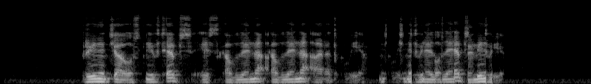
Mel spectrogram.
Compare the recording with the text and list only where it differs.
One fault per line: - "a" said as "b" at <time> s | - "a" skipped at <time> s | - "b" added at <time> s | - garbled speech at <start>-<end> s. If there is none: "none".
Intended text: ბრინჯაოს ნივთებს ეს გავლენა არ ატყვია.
- "გავლენა" added at 2.7 s
- garbled speech at 3.8-5.1 s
